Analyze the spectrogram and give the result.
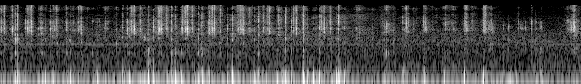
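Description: A table tennis paddle with red rubber facing on a solid wooden blade is held in one hand while sticky fingertips rapidly tap and peel across the rubber face and the wooden edge. The result is a quick, uneven run of soft low thumps mixed with bright, crackly sticky clicks over a faint steady low hum.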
